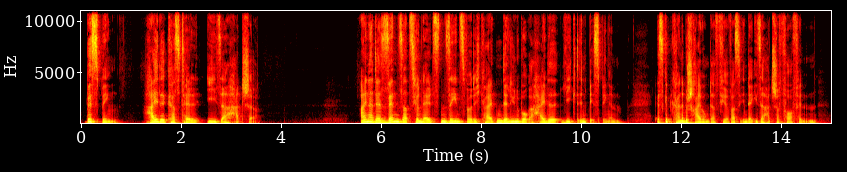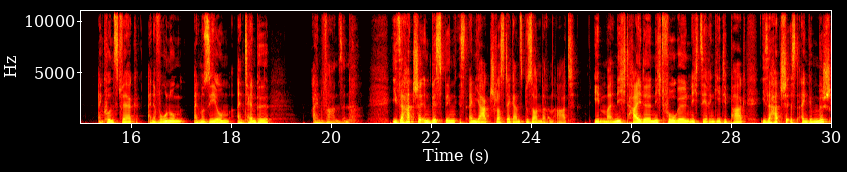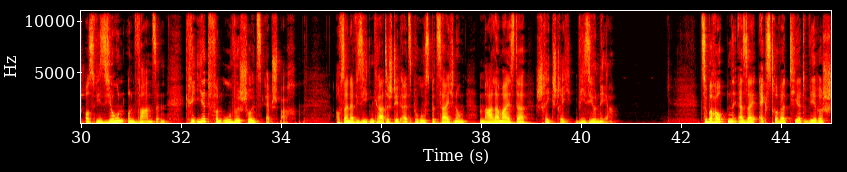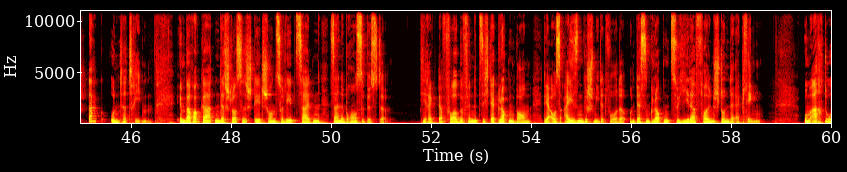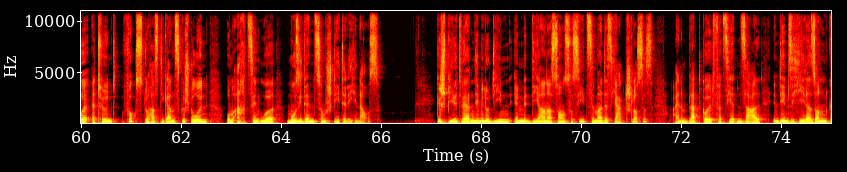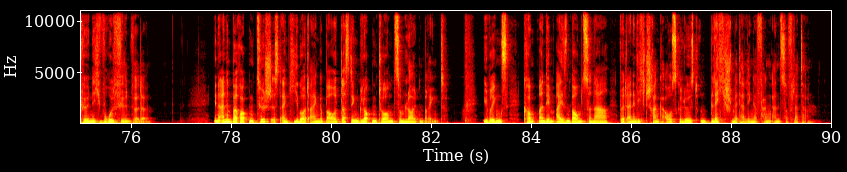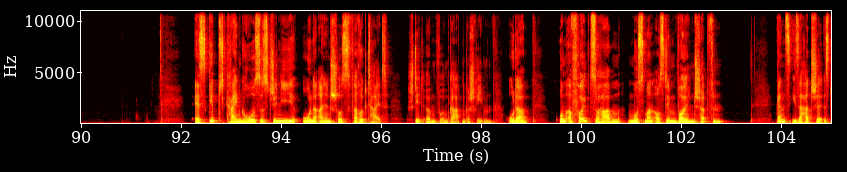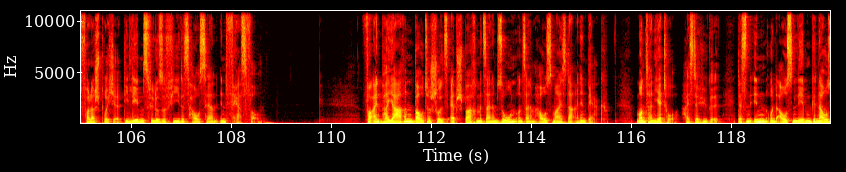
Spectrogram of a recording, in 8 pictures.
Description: Iserhatsche Bispingen Text vorlesen lassen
